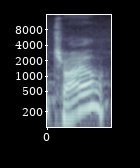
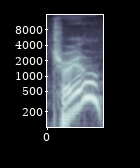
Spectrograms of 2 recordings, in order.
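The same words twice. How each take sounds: First: Trial? rising, two syllables try-al; Trial? asked up high as try-ul; Trial? questioning, with the long i sound; trying the word out. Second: Trail? said high and rising, long ai-free ay vowel; Trail? asked up high, vowel as in rail; Trail? with a sharp questioning rise; trying the word out. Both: Shown as a demonstration. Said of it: "Or trial".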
